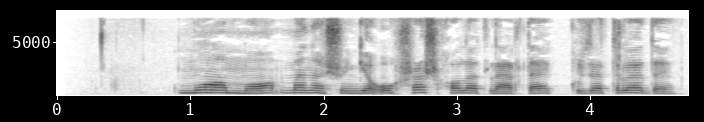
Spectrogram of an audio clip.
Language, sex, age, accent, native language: Uzbek, female, 30-39, Xorazm, Uzbek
